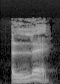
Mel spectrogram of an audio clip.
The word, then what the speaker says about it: lait: Lait. Un lait. Okay, so the only difference is the final thing here, they, you don't pronounce it, they, you don't pronounce it, so phonetically you only have this lait.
